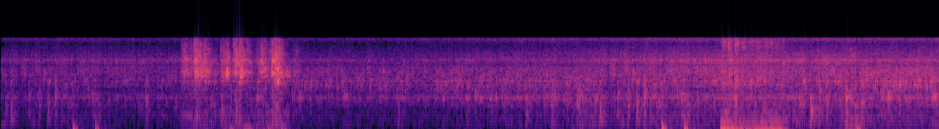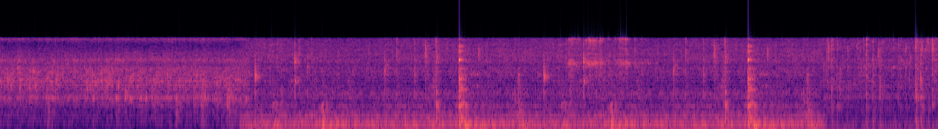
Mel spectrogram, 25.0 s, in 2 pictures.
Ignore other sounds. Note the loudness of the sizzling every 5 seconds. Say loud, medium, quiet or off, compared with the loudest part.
quiet, medium, loud, loud, loud.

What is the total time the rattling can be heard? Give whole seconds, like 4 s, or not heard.
4 s.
